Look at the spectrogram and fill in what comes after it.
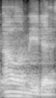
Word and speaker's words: Alameda: Alameda.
